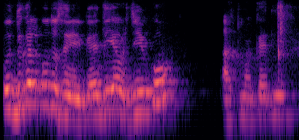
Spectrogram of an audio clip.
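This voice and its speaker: Guy with a high mellow voice preaching, lots of rhetorical questions, muffled hissy recording. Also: animated, moderate pace. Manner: teasing, rhetorical questions, laughs at points. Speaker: religious teacher. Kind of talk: Jain philosophical discourse.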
